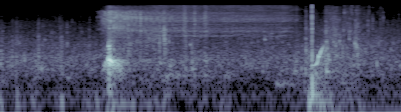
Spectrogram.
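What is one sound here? A fishing line whizzes out as a rod is cast.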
